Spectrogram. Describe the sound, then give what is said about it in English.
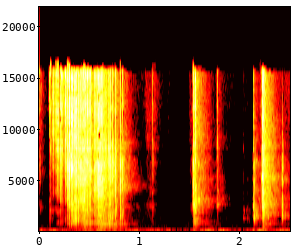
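The wrapping of a communion supper kit crinkles and tears open: a longer, bright ripping crackle at first, then two short crisp crinkles after pauses, fairly faint. “So I've already had the supper once, but I'm going to have it twice today because I'm with y'all. So hopefully I can get this thing open. This kit is not my favorite,”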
